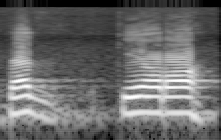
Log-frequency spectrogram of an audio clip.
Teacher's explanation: تذکرہ را کو موٹا کرنا. را پر زبر ہے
